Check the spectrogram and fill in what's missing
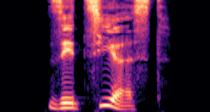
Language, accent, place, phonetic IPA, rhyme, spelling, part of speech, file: German, Germany, Berlin, [zeˈt͡siːɐ̯st], -iːɐ̯st, sezierst, verb, De-sezierst.ogg
- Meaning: second-person singular present of sezieren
